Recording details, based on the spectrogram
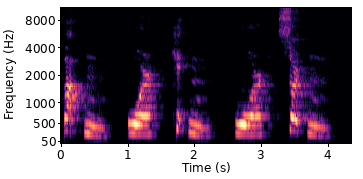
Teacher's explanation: so there's that little glottal stop in the middle there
